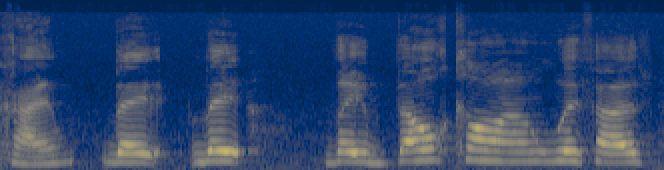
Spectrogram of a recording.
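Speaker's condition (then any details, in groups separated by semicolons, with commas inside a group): Cerebral palsy; diagnosed around age one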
